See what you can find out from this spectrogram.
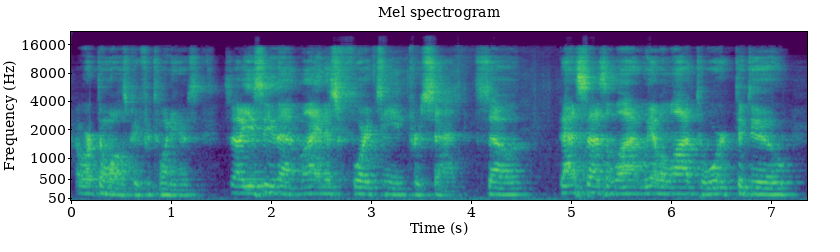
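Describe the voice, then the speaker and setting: Gravelly man presenting stats, echoey room. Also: a little high, fairly even intonation, moderate pace, a bit bright. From United States. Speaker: panel presenter. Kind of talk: presenting slides to an audience.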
